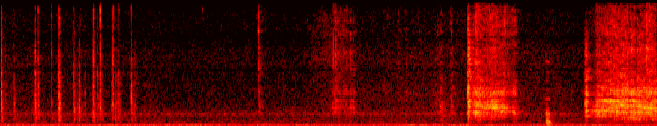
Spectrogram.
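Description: A quick run of light metallic clicks in the first second and a half as a tiny laptop screw comes free and skitters away across the table, then a few stray ticks. Two short rough brushing noises follow near the end, from a hand searching the tabletop for the lost screw.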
